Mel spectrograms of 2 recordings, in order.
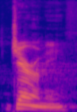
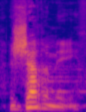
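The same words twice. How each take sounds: First: It is said with an English accent. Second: It is said with a French accent.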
